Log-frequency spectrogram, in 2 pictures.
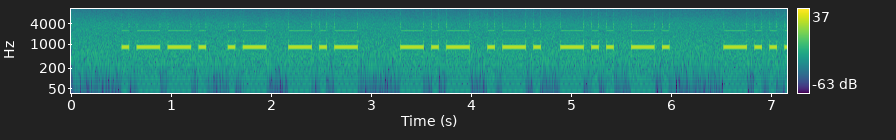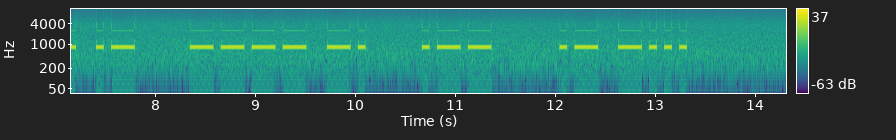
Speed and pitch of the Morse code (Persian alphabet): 16 wpm, 840 Hz

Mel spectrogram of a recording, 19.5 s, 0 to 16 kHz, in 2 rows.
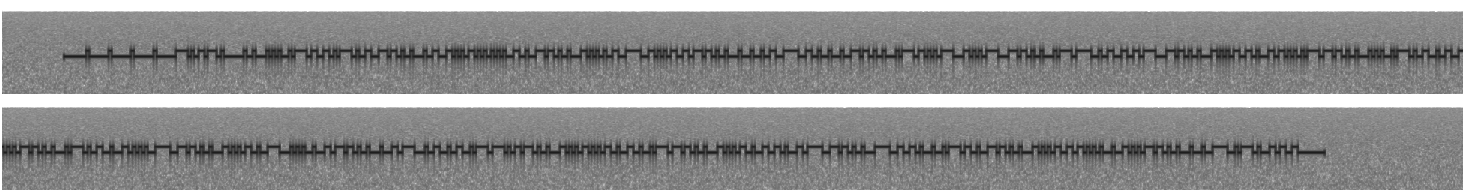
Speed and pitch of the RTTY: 50 baud, 450 Hz shift, 1900 Hz centre

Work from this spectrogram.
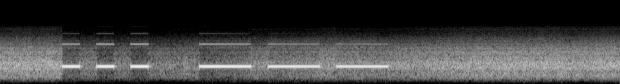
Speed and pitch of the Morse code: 7 wpm, 840 Hz

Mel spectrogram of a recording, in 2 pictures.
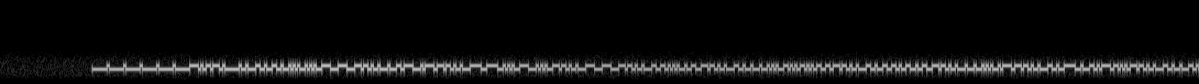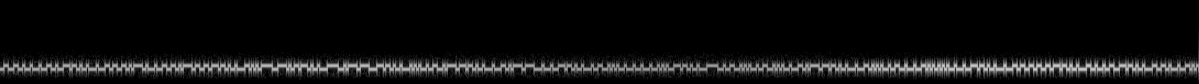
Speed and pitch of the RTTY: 45.45 baud, 170 Hz shift, 800 Hz centre

